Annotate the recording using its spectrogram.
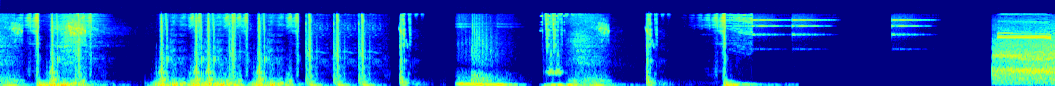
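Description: Menu clicks and swishes sound in quick bursts.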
